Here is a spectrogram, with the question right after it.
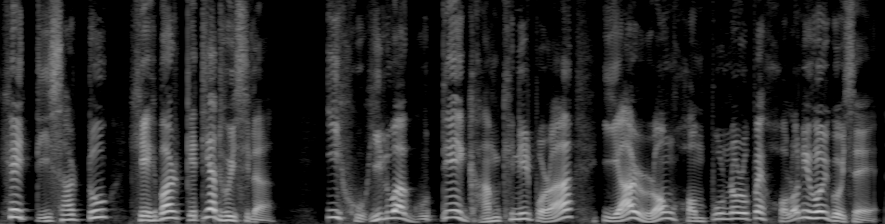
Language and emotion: Assamese, disgusted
